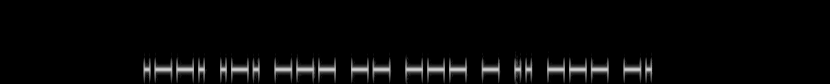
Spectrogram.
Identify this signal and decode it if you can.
Morse code, heard as a keyed tone, about 23 wpm, 700 Hz. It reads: PROMOTION
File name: 9 Letter Words - First 3 Letters Given - 22wpm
